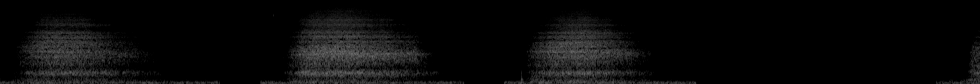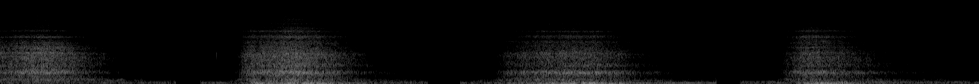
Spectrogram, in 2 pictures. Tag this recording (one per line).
slow-breath
breathe-in
human
breathe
